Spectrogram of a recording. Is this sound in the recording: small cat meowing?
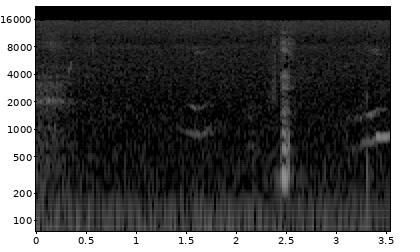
yes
